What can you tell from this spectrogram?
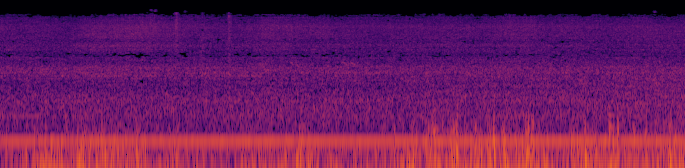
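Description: Steady low hum with gusts of wind on the microphone as a freight train approaches in the distance, its rumble growing slightly over the last few seconds.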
